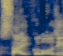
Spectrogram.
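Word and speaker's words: psychology: है साइलेंट होता है उसी तरह आप साइकोलॉजी लिखेंगे ना तो साइकोलॉजी में आपका पी साइलेंट होता है सुनामी लिखेंगे ना तो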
